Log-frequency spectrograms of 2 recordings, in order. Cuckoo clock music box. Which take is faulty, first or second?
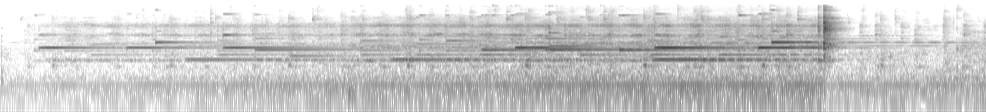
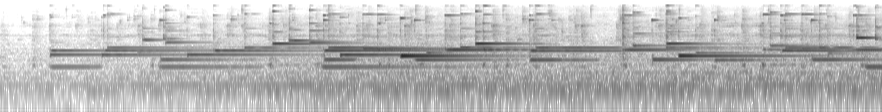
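first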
